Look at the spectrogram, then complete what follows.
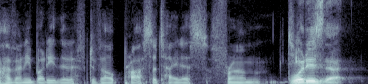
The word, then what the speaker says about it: prostatitis: Is it prostasis? Is that how you say that? Prostatitis.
